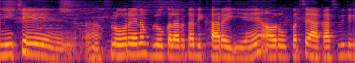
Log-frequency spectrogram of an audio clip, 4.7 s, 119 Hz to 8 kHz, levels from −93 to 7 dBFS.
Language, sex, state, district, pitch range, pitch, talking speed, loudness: Hindi, female, Odisha, Malkangiri, 175-205 Hz, 195 Hz, 215 wpm, -16 LUFS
